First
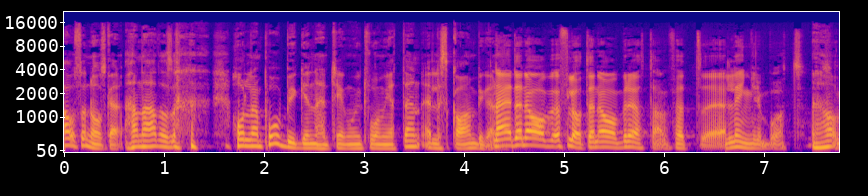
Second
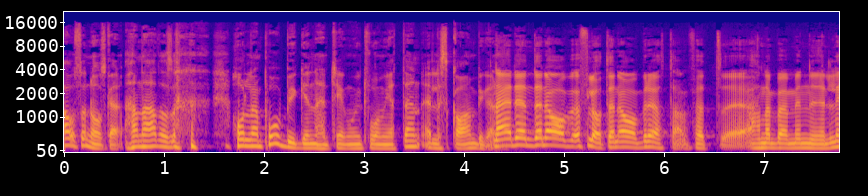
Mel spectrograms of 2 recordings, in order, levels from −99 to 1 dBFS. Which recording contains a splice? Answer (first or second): first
